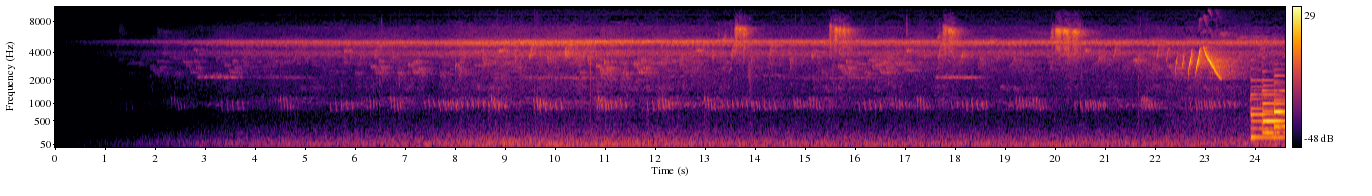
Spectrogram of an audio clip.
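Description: Background nature ambience of insects and birds that fades in over the first few seconds. A steady high insect trill runs under a lower call that repeats a little faster than once a second. Short bird chirps come four times at roughly two-second intervals, then a louder flurry of calls comes near the end.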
